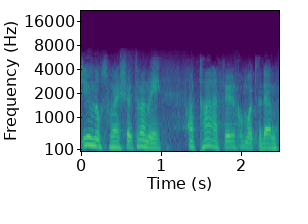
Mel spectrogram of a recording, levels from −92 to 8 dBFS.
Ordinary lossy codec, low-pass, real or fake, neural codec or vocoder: none; 7.2 kHz; fake; codec, 16 kHz, 0.5 kbps, X-Codec, HuBERT features, trained on general audio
